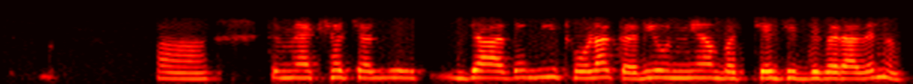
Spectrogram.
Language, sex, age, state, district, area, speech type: Dogri, female, 18-30, Jammu and Kashmir, Udhampur, rural, conversation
